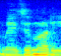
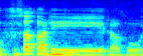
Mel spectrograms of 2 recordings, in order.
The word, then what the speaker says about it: 目詰まり: 리무트 키리프드 전삭 치커기 깎여나온 부스러기마루 막히다 매즈마리 이것도 후사가리라고 읽기 쉬운데 이거 매즈마리라고 읽는다고 하더라고요.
